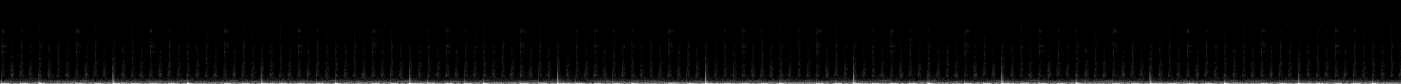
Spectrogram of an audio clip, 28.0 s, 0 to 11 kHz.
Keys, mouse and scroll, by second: 4.0-9.9 drag, 13.1-13.5 drag, 17.5-20.5 middle drag, 20.5-24.0 drag, 24.0-28.0 middle drag, 24.8-25.5 scroll up 2, 27.9-28.0 scroll up 2.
